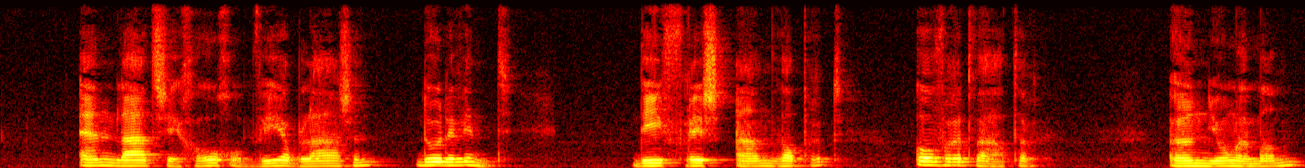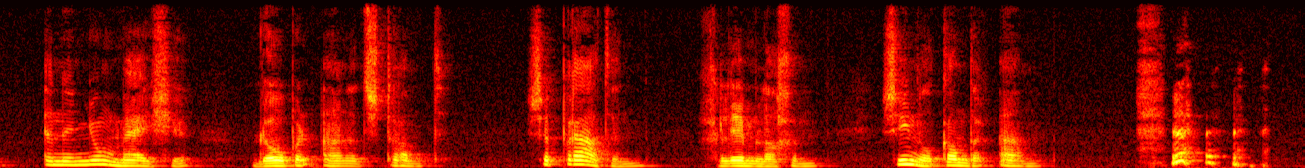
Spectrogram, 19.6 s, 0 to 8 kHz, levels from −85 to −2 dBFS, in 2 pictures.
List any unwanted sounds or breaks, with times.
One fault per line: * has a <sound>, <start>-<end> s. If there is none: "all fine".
* has a laugh, 18.3-19.3 s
